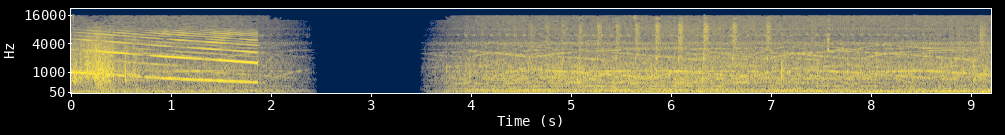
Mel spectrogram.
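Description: The siren of an approaching Seattle police patrol car wails with sweeping, falling tones, cuts out into a brief silence, then resumes amid steady traffic rumble, loud throughout.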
